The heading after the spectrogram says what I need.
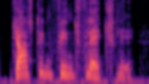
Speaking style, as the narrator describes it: he said brightly

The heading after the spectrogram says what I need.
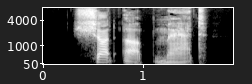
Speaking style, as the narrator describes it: Perrin said calmly

